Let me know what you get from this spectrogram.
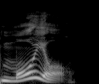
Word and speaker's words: mohel: So they go on to describe his part in Seinfeld, and he played the, and just I love the title, Slapstick Moyle in the Briss episode. – I am dumb. I could not pronounce the word the way it was spelled. I think it's spelled M-O-H-E-L.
